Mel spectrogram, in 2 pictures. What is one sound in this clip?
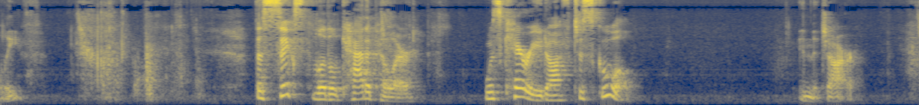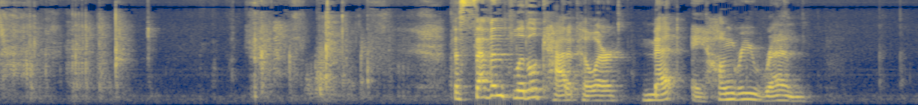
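A middle-aged woman reads aloud close by, with lively expression.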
